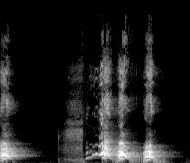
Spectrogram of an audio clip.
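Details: Scolded puppy answering back: one yap, a pause, then three quick sharp barks in a row, voiced as protest at being told off.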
